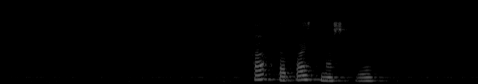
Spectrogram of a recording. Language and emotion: Russian, neutral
